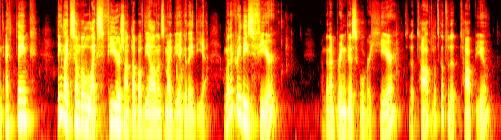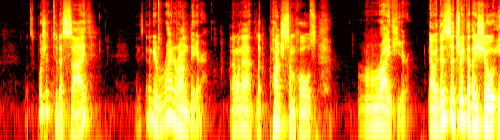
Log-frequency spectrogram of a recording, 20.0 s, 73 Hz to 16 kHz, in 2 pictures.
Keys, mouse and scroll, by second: 5.4 w, 11.5 r, 15.4 w.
